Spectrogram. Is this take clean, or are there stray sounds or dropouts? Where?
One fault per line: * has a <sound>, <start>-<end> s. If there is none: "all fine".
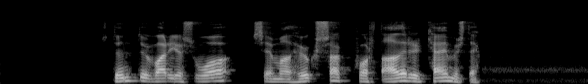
all fine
